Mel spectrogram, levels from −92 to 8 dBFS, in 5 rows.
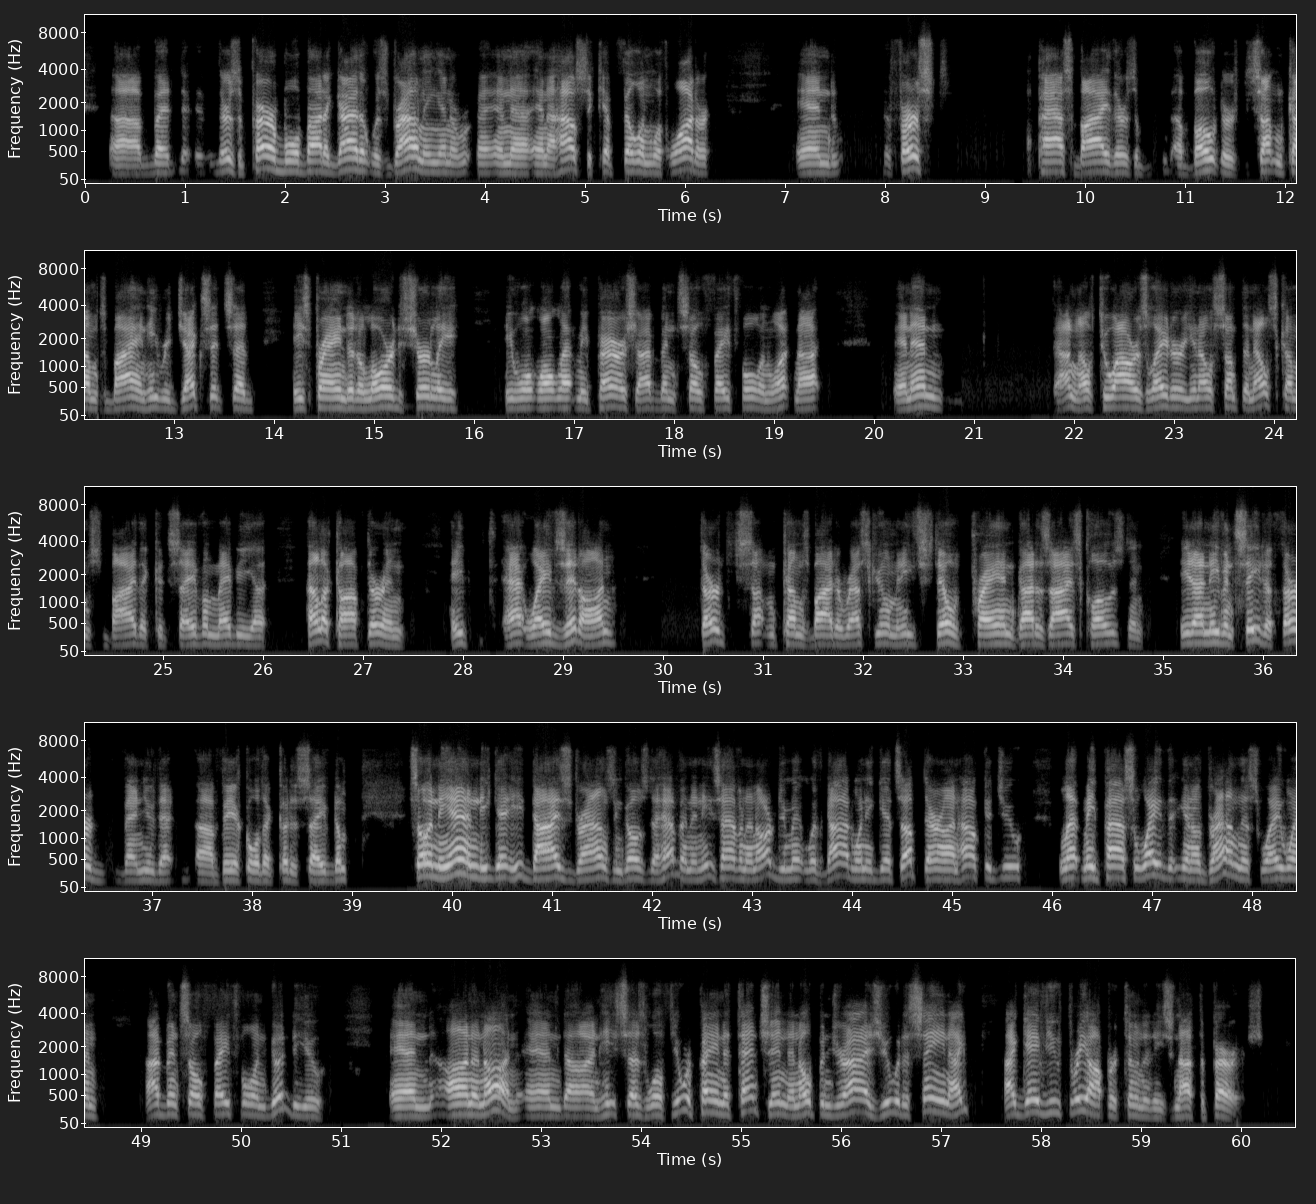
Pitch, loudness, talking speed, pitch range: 155 Hz, -24 LUFS, 195 wpm, 145-185 Hz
